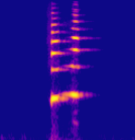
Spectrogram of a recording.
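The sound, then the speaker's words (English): A clown's rubber-bulb nose horn honks at a circus, with a bright, buzzy, reedy tone. It gives a quick pair of loud squeaks that run together, with no talk around them. “a jolly group of clowns wobbled into the ring, shoes squeaking and noses honking”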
